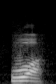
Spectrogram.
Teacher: व का उच्चारण स्थान आपका दंतोष्ठ अर्थात इसके उच्चारण में दांत तथा ओठ दोनों का उपसहयोग होता है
